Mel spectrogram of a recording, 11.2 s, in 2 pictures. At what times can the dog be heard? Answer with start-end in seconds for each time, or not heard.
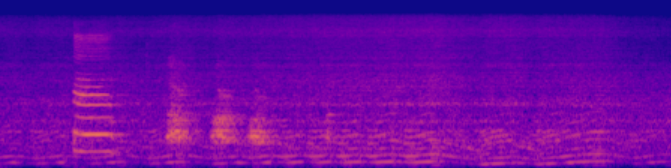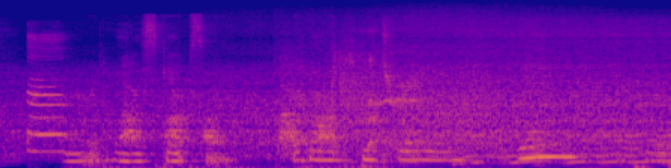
0.6-2.8, 5.8-8.8.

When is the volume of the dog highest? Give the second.
1 s.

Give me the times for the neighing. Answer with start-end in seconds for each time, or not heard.
7.8-9.2.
